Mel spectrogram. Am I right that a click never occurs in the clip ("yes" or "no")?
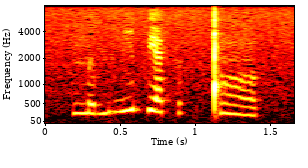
no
